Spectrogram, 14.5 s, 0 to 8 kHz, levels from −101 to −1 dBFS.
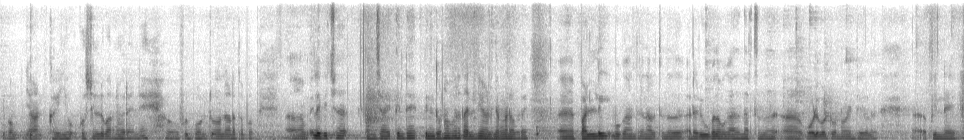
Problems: low volume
